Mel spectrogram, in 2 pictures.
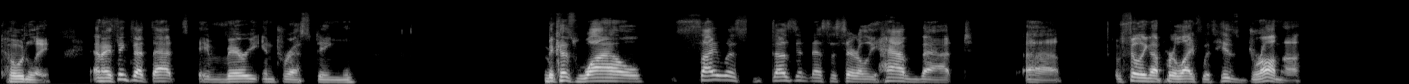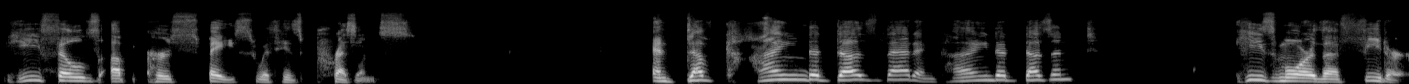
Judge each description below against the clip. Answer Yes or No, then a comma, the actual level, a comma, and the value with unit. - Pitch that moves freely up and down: Yes, wide, 6.9 semitones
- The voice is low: No, medium, 155 Hz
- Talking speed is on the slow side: Yes, slow, 100 wpm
